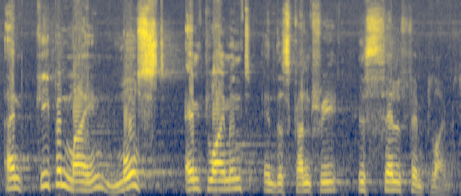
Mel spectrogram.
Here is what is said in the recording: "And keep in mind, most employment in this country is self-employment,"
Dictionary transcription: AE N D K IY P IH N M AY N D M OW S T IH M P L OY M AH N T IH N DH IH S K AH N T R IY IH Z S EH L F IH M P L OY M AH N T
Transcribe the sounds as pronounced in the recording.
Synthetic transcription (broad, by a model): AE N D K IY P IH N M AY N D M OW S T IH M P L OY M AH N T IH N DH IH S K AH N T R IY IH Z S EH L F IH M P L OY M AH N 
